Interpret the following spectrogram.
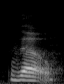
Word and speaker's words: though: The next word is though. though. I stayed at work until midnight even though I was exhausted. Some words that have the same spelling pattern and rhyme with though are dough.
